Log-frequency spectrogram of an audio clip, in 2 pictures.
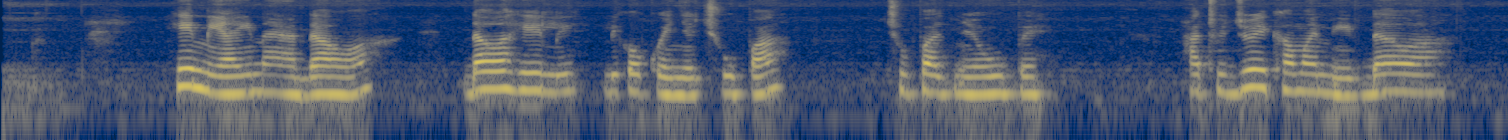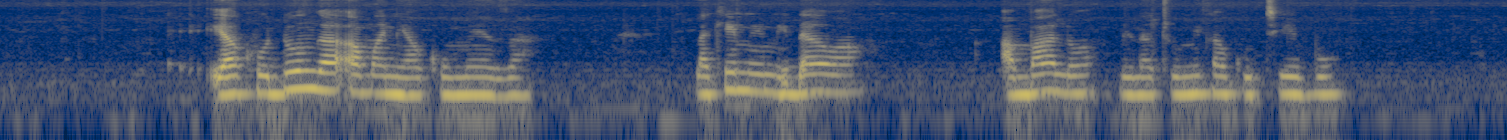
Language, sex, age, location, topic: Swahili, female, 18-24, Kisii, health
